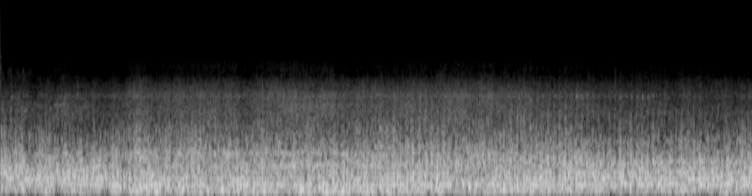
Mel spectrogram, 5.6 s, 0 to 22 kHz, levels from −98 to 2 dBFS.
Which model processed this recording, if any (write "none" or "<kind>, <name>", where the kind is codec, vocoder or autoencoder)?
vocoder, BigVGAN v2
